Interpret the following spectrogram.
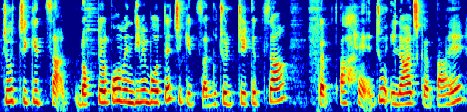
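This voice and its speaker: Slow high-voiced woman teaching grammar. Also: darkish tone. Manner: patient, explains with simple examples and quiz questions. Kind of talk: screen-recorded grammar lesson. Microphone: device mic of a screen recording.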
